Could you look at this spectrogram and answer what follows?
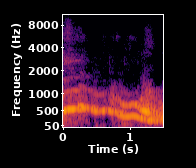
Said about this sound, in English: I thought that was my dog. At first, when I heard the crying, I was like, oh no, here we go.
